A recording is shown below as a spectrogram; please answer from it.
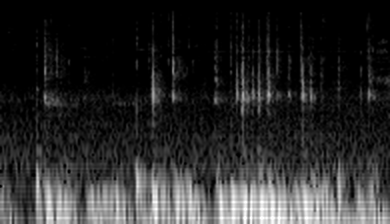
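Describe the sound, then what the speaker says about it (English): Someone types on a computer keyboard, a quick run of close clacking keystrokes in an irregular rhythm with no talking. "I'm going to type in Google."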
